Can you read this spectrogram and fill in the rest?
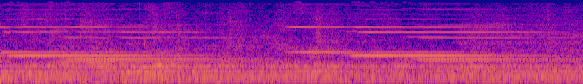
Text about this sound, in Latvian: Lūdzu zvanu.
